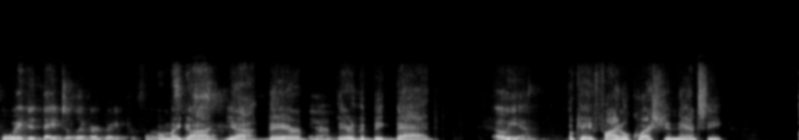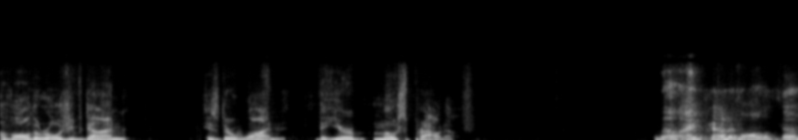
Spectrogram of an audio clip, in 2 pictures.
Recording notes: to the Zoom Room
